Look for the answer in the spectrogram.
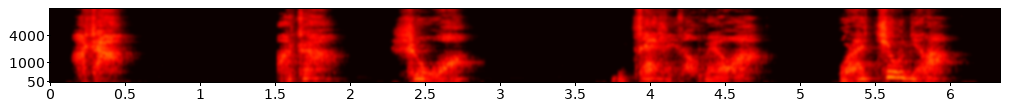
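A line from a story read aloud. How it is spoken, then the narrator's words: Soft calling. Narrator (Chinese): 小声的叫道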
